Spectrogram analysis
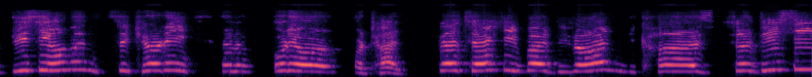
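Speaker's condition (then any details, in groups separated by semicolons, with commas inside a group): Cerebral palsy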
